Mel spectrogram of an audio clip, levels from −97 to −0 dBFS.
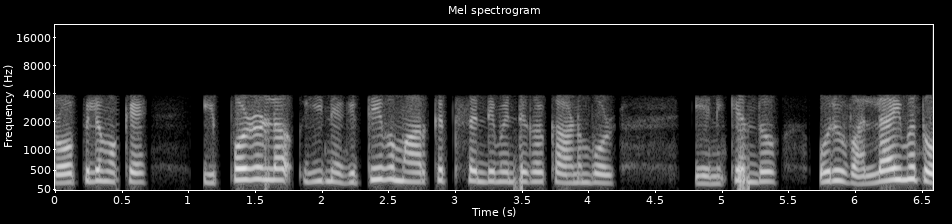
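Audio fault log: throughout: Bluetooth CVSD headset codec. The speech is squeezed into a narrow telephone band, roughly 250 Hz to 3.5 kHz. The one-bit delta coding at 64 kHz cannot track fast loud rises. So s sounds turn scratchy, and a granular hiss sits under everything.
0.46–0.48 s, 1.57–1.61 s, 3.44–3.51 s, 5.12–5.21 s: Bluetooth headset packet repeated. Headset packets drop out, and the last good packet's bits are decoded again. Each replay lasts 3.75 ms, so runs buzz near 267 Hz. The second event comes just before "ഈ നെഗറ്റീവ് മാർക്കറ്റ്", and the third just after it. The losses total about 19, 26, 34 and 53 ms. The last three are spread in short bursts over up to 83 ms.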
